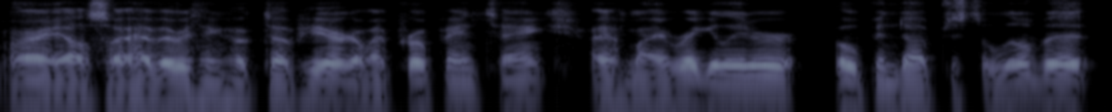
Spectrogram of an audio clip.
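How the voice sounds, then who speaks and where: A man, slightly hoarse, chatting casually through a van stove install, with lots of ums and throat clearing. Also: deep voice, level tone, quick pace, darkish tone, no room sound, muffled recording. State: slightly hoarse, losing his voice. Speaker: van life vlogger. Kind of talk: casual how-to narration to camera.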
